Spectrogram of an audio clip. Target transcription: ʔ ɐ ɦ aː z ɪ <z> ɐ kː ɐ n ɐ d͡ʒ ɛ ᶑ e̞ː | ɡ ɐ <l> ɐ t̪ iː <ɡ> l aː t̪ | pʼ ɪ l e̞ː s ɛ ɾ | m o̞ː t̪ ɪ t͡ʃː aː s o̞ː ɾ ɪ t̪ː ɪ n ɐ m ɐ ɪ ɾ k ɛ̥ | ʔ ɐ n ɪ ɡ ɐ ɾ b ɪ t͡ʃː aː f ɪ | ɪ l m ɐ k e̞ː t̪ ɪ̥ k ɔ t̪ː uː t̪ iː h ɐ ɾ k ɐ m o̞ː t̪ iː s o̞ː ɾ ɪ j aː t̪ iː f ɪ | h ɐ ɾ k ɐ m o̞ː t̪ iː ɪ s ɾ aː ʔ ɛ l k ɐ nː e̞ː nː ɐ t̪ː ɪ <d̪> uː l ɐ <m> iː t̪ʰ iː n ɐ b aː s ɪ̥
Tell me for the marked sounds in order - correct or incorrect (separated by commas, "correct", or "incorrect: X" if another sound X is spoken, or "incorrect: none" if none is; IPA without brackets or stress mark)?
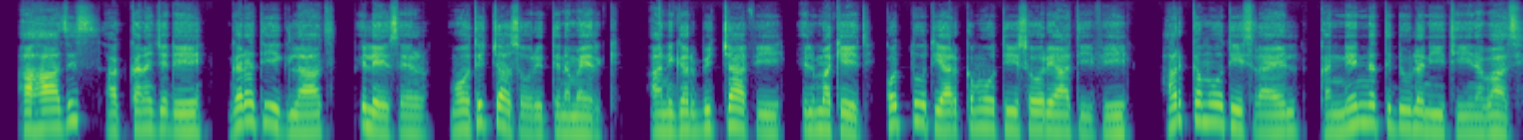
incorrect: s, incorrect: ɾ, correct, correct, incorrect: n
